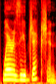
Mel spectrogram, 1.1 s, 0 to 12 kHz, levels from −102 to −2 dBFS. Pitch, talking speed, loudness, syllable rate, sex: 195 Hz, 215 wpm, -16 LUFS, 6.9 syllables/s, female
